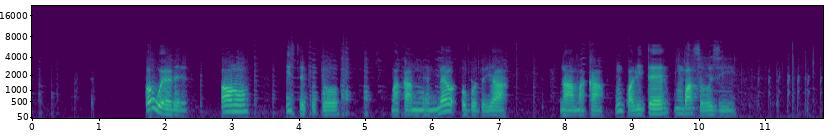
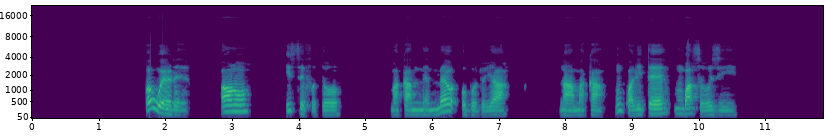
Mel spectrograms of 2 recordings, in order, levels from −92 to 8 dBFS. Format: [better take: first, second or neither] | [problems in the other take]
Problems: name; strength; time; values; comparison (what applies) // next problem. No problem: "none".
second | noise reduction (neural mask model RNNoise)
